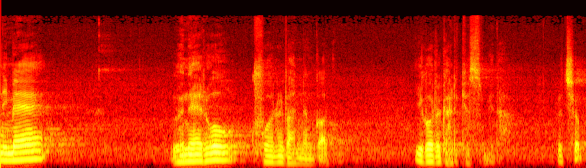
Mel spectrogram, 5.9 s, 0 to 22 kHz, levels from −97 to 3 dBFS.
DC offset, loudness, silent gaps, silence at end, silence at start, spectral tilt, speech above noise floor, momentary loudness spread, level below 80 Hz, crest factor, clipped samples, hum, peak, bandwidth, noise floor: under 0.1%; -18 LUFS; none; 0 s; 0 s; -6 dB/octave; 26 dB; 24 LU; -54 dBFS; 18 dB; under 0.1%; none; 0 dBFS; 16 kHz; -43 dBFS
